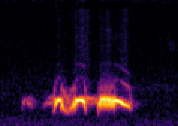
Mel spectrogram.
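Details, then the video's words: Decoy spotted dove cooing quickly to lure wild birds: one short phrase of a soft lead-in note, then two stronger quavering coos ending in a long, slightly falling hum. "Chim Cu Mồi Thúc Gáy Gọi Tốc Độ"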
